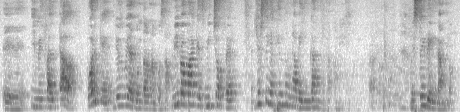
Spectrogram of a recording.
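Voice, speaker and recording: A woman in her forties from Spain, with an accent from Spain, giving an animated personal testimony as a missionary speaking to a church gathering. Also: medium pitch, normal speed. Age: 40s. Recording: echoey room, distant microphone.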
